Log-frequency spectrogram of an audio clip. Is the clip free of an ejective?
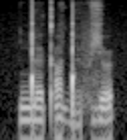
no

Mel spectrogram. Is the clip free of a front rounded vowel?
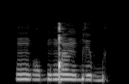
no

